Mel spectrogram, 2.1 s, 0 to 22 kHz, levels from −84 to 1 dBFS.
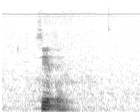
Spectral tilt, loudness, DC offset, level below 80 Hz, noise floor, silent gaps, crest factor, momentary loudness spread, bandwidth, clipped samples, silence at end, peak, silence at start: -8 dB/octave; -28 LUFS; under 0.1%; -66 dBFS; -57 dBFS; none; 22 dB; 26 LU; 16 kHz; under 0.1%; 1.05 s; -10 dBFS; 0.55 s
